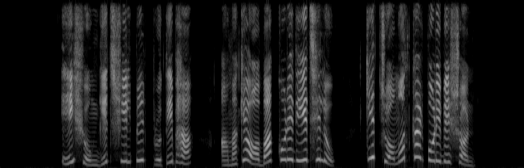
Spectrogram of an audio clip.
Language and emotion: Bengali, surprised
